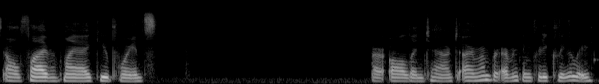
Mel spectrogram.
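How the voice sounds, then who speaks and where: A woman's voice: low voice, little pitch movement, normal speed, warm tone, no room sound. A woman game streamer casually reading along and reacting over gameplay.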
